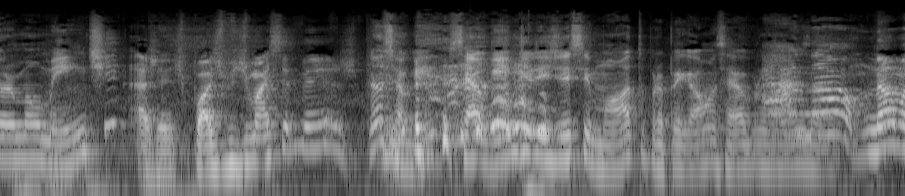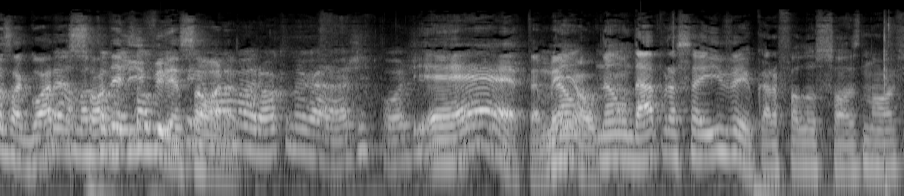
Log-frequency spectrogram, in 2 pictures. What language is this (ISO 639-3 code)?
por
